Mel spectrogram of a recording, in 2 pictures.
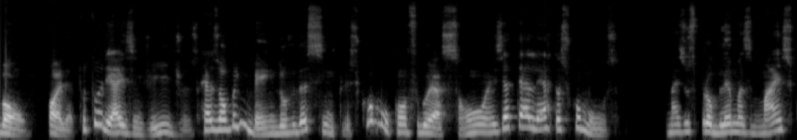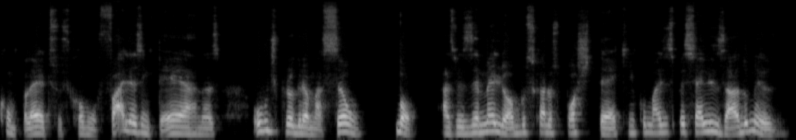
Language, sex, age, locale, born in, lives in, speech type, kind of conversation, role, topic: Portuguese, male, 25-29, pt-BR, Brazil, Portugal, read, expert-assistant, expert, Como a automação e o uso de drones podem tornar o manejo de fazendas mais eficiente? Quais habilidades são essenciais para aplicar essa tecnologia no dia a dia?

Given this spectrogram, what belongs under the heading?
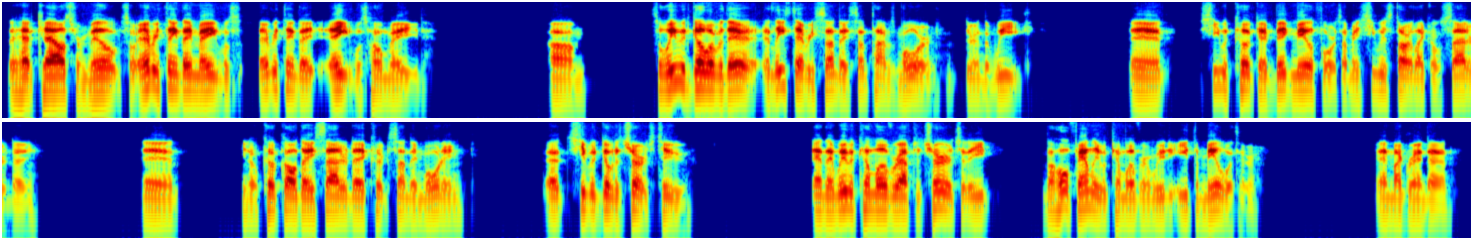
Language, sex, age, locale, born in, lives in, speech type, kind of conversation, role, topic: English, male, 50-54, en-US, United States, United States, conversation, podcast, guest, Why do certain meals feel more comforting or special than others?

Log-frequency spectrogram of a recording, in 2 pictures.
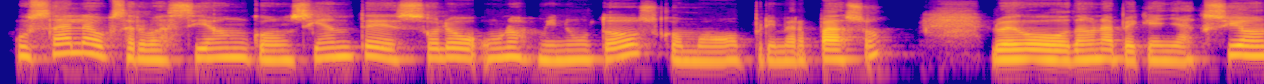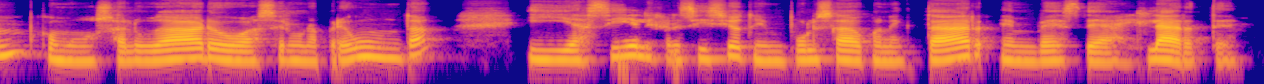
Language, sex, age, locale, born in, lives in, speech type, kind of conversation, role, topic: Spanish, female, 35-39, es-AR, Argentina, Netherlands, read, expert-assistant, expert, ¿Cómo podemos adaptarnos y sentirnos en casa en situaciones y lugares desconocidos?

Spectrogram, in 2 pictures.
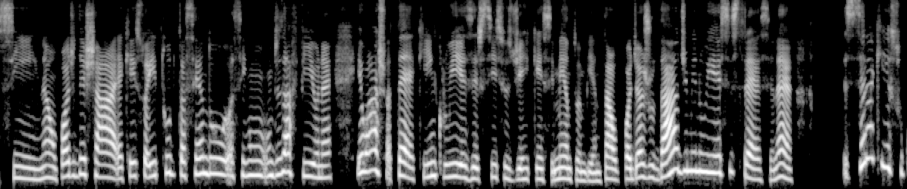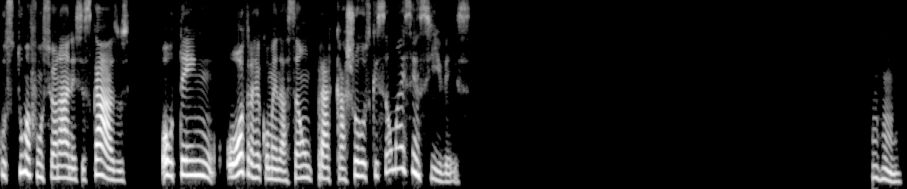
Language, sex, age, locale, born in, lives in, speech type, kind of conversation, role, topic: Portuguese, female, 50-54, pt-BR, Brazil, United States, read, expert-assistant, asker, Como posso identificar e resolver conflitos entre dois animais de estimação que começaram a brigar após anos convivendo em harmonia?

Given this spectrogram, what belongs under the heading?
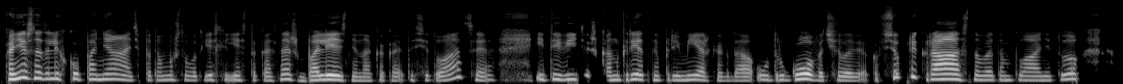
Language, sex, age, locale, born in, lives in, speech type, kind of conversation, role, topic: Russian, female, 30-34, ru-RU, Ukraine, United States, conversation, podcast, host, Как на самом деле социальные сети влияют на твоё настроение?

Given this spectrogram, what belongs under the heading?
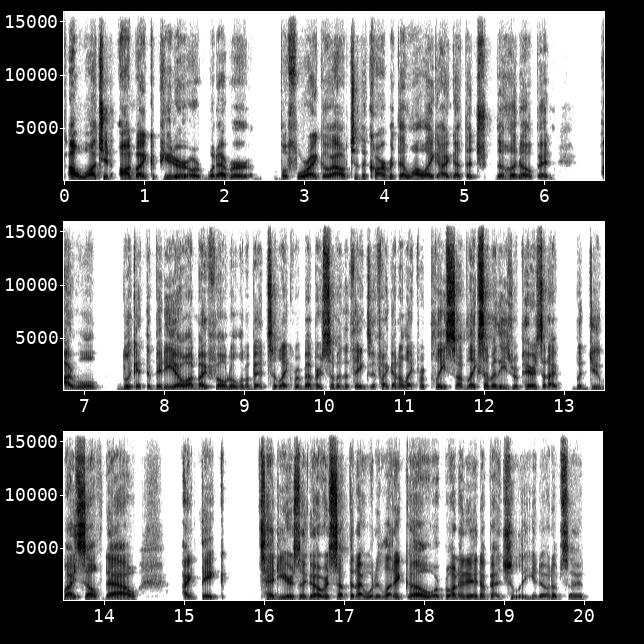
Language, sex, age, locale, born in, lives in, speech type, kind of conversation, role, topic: English, male, 40-44, en-US, United States, United States, conversation, unstructured, none, What new skill are you focusing on this year, and how is the journey going so far?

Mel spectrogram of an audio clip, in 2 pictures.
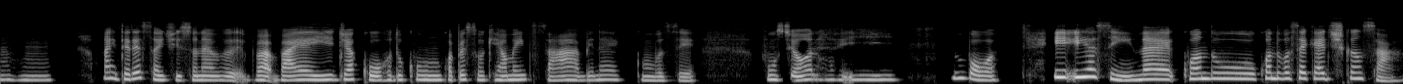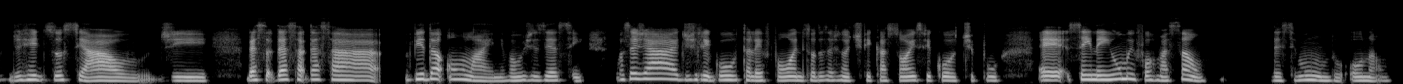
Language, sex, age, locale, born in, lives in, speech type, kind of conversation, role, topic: Portuguese, female, 35-39, pt-BR, Brazil, Portugal, conversation, podcast, host, Como equilibrar a presença online e a vida offline?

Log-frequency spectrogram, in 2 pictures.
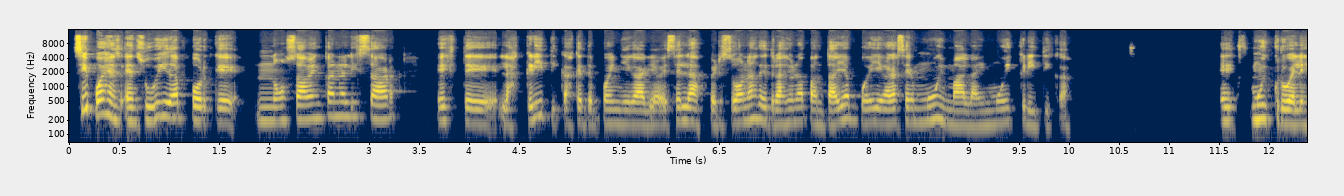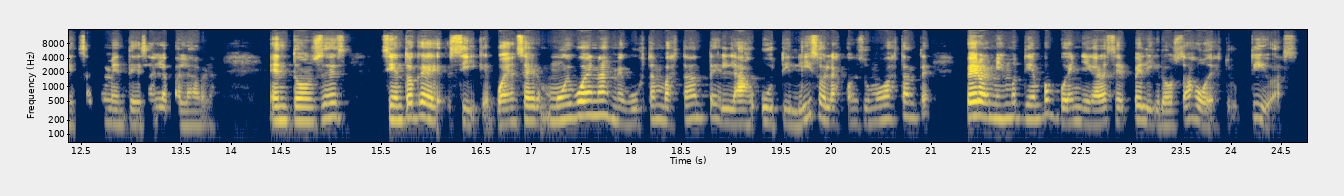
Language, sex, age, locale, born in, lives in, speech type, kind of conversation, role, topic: Spanish, female, 25-29, es-VE, Venezuela, United States, conversation, podcast, guest, ¿Qué piensas sobre las redes sociales hoy en día?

